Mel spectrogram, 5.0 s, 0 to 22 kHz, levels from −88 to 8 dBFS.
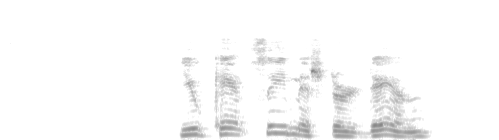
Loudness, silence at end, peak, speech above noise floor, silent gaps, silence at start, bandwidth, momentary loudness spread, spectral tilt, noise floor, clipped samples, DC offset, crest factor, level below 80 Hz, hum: -52 LUFS; 0.7 s; -34 dBFS; over 38 dB; none; 1.8 s; 8.8 kHz; 8 LU; -5 dB/octave; under -90 dBFS; under 0.1%; under 0.1%; 20 dB; under -90 dBFS; none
